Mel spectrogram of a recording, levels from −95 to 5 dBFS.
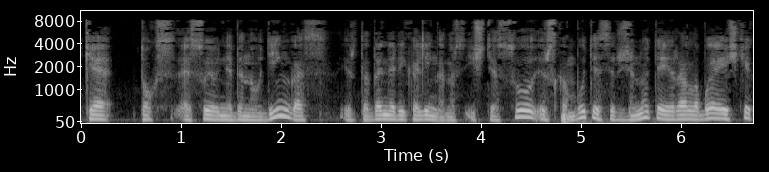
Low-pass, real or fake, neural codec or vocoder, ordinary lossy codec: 9.9 kHz; real; none; MP3, 32 kbps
